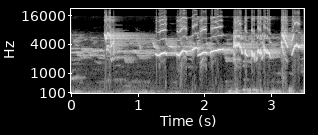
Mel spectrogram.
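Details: Loud ngeplong singing by an oriental magpie-robin, meant to goad rivals or quiet birds into song: a sustained high whistle, then a rapid string of sharp, varied slurred whistles and chattering notes over faint low background noise.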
